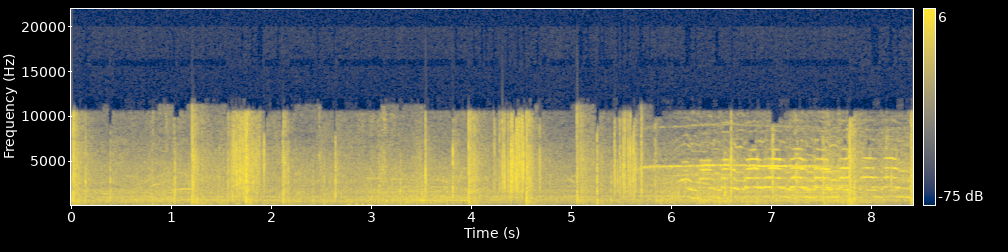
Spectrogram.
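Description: Fireworks at a festive public celebration in Algiers, with a dense, continuous crackle of sharp pops and bangs, loud and close, over a busy crowd murmur.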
